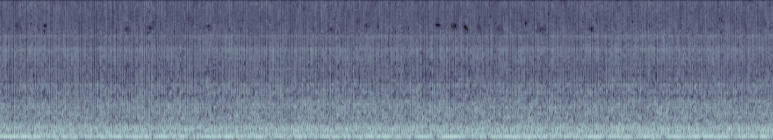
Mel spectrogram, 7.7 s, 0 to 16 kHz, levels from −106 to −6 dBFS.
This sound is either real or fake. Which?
fake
